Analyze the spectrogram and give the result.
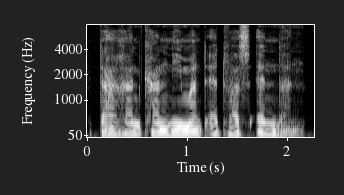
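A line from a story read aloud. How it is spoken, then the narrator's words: Plain. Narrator (German): sagte sie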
